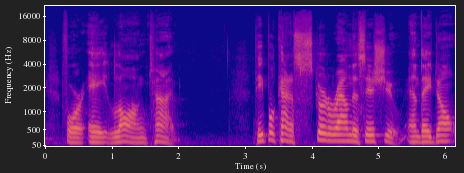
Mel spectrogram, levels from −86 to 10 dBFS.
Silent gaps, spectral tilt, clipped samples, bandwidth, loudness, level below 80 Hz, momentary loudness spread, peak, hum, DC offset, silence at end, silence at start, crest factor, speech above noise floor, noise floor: none; -4.5 dB/octave; under 0.1%; 19.5 kHz; -27 LUFS; -74 dBFS; 9 LU; -8 dBFS; none; under 0.1%; 0 s; 0.25 s; 20 dB; 40 dB; -66 dBFS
